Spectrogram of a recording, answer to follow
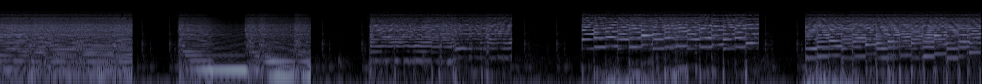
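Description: The separate stems of a sampled melody loop played back one after another from a DAW, each a couple of seconds long with short silences between. The second stem carries low notes; the later ones play higher melodic patterns.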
